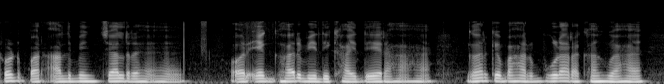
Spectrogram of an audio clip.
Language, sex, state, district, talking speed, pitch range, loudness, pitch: Hindi, male, Jharkhand, Palamu, 190 wpm, 130-140 Hz, -14 LUFS, 135 Hz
